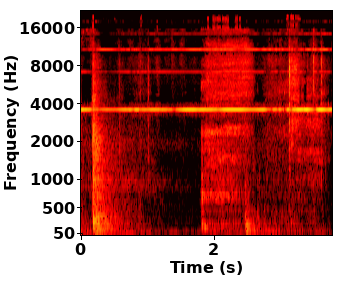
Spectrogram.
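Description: A digital multimeter, used while repairing a Maytag 2000 series clothes dryer, holds a thin, continuous high-pitched beep throughout, with a few dull handling thumps and rustles over it.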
